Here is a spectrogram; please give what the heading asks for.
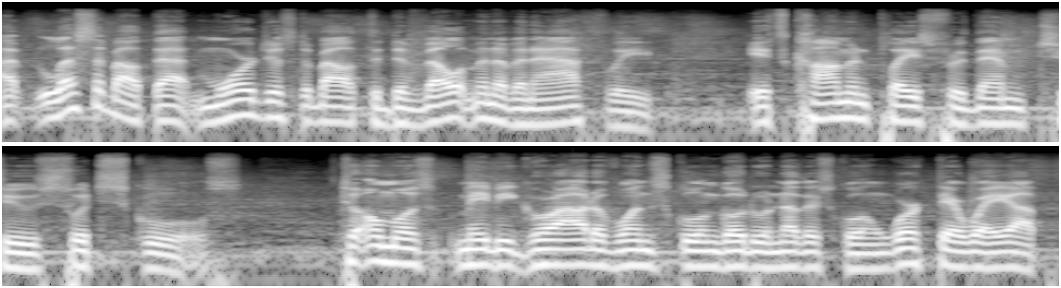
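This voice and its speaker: Low-voiced relaxed podcast co-host man. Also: moderate pace, faint music behind. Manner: relaxed, explains at length, some restarts. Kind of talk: casual chat.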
